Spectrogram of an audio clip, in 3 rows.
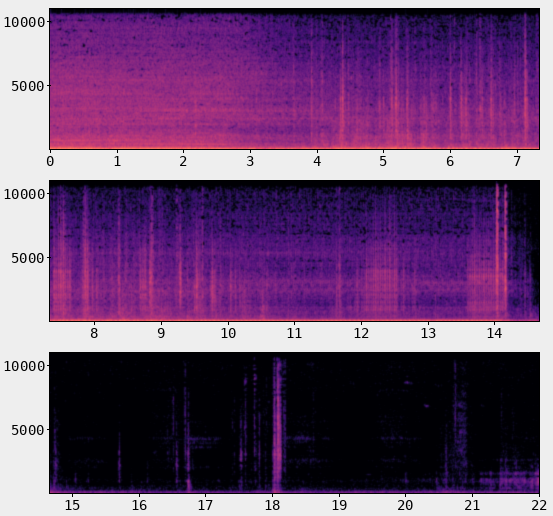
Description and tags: Car idle and turn off vintage MG convertable
Vintage 1970's MG convertible
off, car, engine, idle, turn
